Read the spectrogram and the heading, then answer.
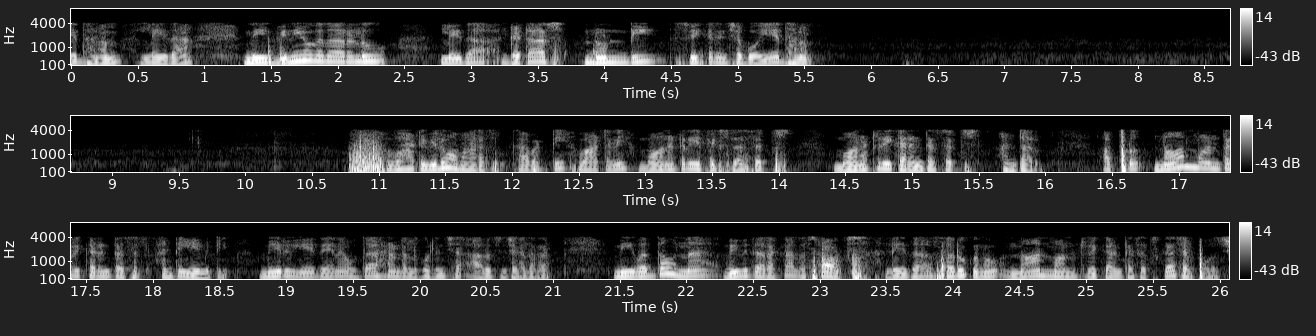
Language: Telugu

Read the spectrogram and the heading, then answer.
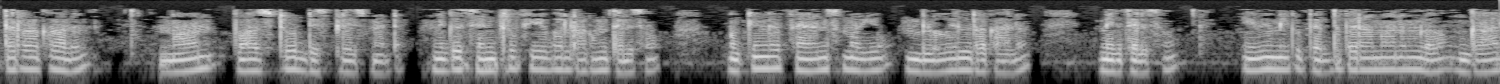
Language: Telugu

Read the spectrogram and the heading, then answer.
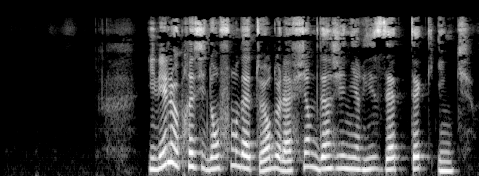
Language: French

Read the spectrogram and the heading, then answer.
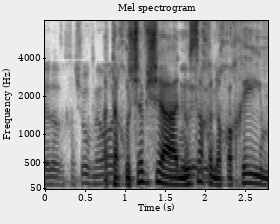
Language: Hebrew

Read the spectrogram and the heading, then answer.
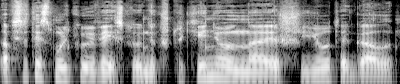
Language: Lithuanian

